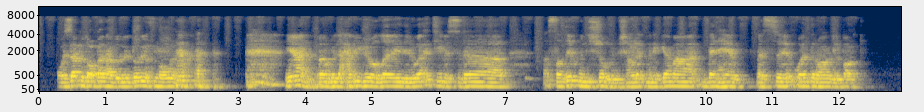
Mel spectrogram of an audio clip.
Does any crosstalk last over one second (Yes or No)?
No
